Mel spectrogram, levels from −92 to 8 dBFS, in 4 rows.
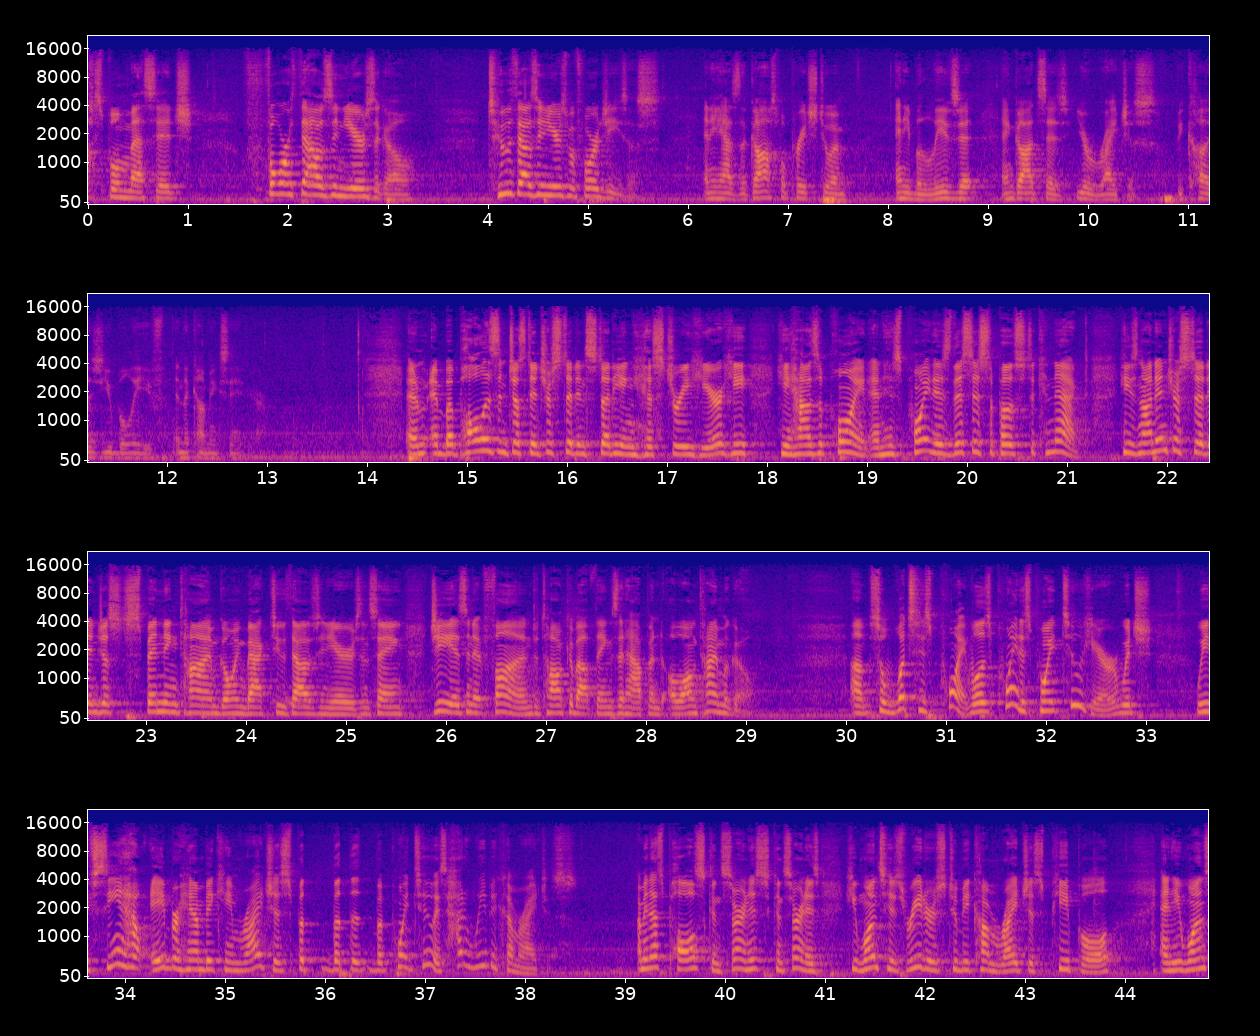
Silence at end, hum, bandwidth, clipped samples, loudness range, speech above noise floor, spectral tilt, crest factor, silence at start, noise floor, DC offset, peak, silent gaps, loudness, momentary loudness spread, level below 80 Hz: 0 s; none; 16.5 kHz; under 0.1%; 8 LU; 22 dB; -3.5 dB/octave; 22 dB; 0 s; -48 dBFS; under 0.1%; -4 dBFS; none; -25 LUFS; 14 LU; -54 dBFS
